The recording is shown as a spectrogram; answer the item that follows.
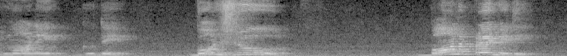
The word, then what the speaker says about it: après-midi: Bon après-midi. This S is silent.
